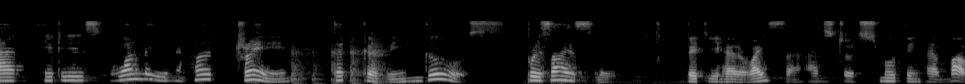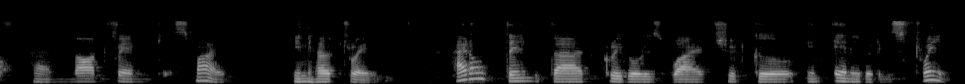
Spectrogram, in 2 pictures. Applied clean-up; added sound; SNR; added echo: classical method Wiener filter.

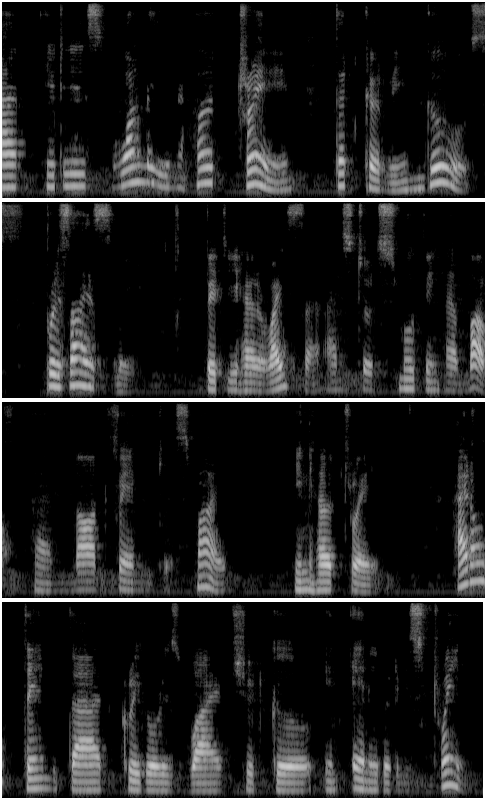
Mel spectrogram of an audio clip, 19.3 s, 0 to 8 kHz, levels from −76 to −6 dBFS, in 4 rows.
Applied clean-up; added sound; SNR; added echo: none; none; none; none.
